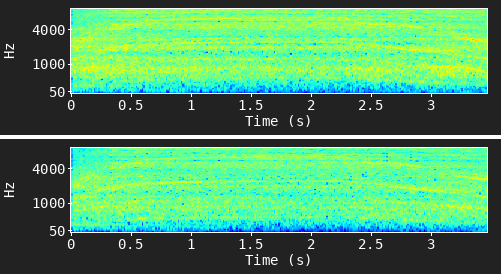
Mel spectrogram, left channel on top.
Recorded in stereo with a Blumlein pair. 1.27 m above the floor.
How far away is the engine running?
About 3 m.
